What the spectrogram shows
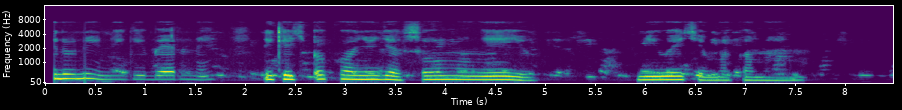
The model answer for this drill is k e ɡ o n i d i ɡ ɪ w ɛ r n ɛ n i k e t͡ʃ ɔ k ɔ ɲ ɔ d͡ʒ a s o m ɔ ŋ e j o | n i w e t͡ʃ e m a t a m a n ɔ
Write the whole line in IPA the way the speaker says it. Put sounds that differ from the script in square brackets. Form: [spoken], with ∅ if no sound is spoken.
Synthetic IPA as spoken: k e [d] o n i [n] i ɡ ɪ [b] ɛ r n ɛ n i k e t͡ʃ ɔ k ɔ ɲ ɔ d͡ʒ a s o m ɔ ŋ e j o | n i w e t͡ʃ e m a [k] a m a n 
